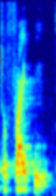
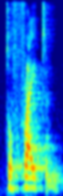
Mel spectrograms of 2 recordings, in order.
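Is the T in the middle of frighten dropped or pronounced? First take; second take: dropped; pronounced. First: The middle T sound is dropped. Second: The middle T sound is clearly pronounced.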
